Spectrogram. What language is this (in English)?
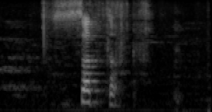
Dogri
